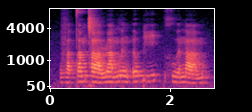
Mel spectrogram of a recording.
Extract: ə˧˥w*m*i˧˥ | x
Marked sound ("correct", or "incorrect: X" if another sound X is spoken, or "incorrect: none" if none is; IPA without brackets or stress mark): incorrect: ɓ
